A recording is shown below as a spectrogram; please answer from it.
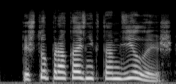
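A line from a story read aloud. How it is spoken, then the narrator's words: Metropolitan's shout. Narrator (Russian): крикнул митрополит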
